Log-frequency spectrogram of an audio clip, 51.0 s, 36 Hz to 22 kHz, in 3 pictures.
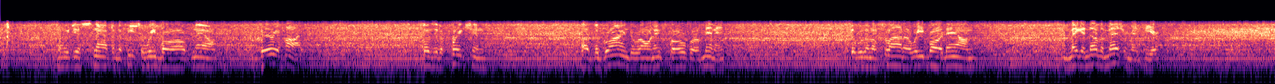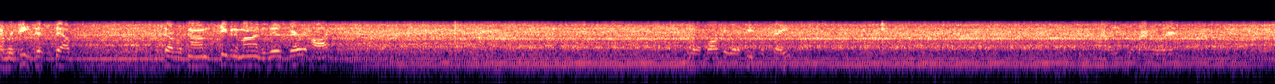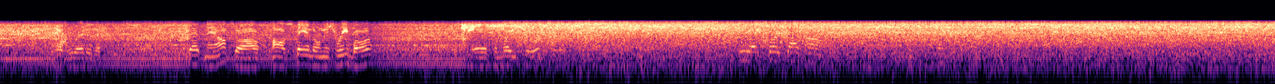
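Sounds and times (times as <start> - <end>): motor running steadily: 0.0 - 51.0.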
